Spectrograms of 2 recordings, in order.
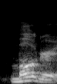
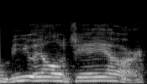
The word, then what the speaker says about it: bulgur: Bulgur is spelled Bolger. Yeah, it's probably Bulgur, maybe Bul. There you go, Bulgar. Bulgur. That looks more correct right there.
